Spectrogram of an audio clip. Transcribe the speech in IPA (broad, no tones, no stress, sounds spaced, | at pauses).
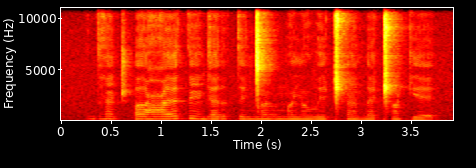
dʱ ɛ̃ t͡ʃʼ ɐ ʕ ɛ t ẽ ɡ ɛ r t ɪ ŋ͡ǀ ə̃ r m ə̃ j ə̃ v ɪ ǁʰ ɛ̃ n ɛ ǁ ɐ̃ kʲ e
